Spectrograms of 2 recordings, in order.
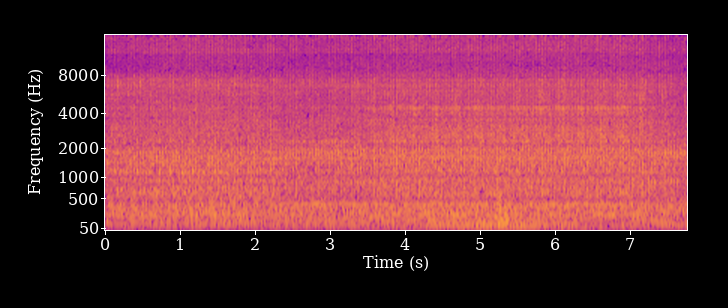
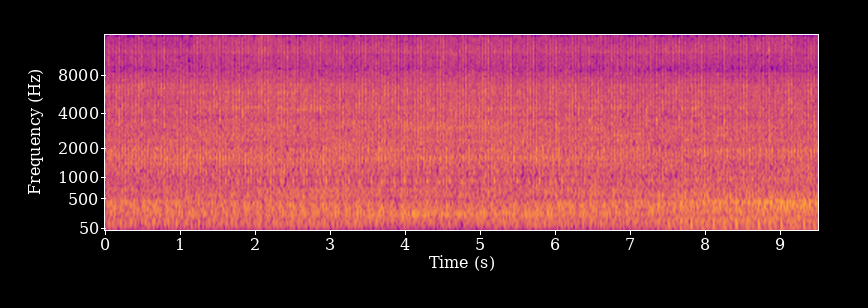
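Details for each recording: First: Maruti Suzuki Swift Dzire DDiS diesel, about 21,000 km, after timing chain repair for tapping noise, stalling and lost pickup: quick, even diesel clatter at idle, steady without puffing or stumbling; normal idle after repair. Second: Suzuki Swift Dzire DDiS diesel at 21,271 km, idling: fast busy metallic rattle over engine clatter from a slack timing chain; car struggles, stalls and won't climb in reverse.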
